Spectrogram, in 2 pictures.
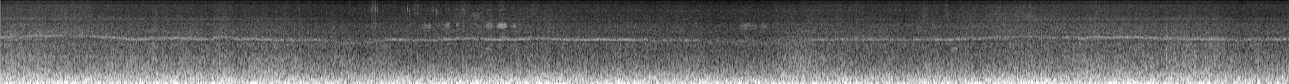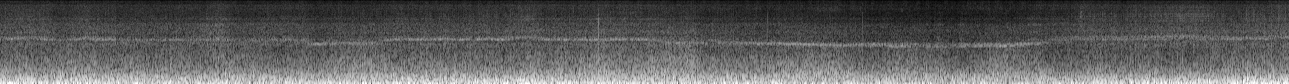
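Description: Airflow rushing over the action camera's microphone in a tandem paraglider flight, a steady loud rush of wind. A thin, high tone runs through it, wandering slowly up and down in pitch and sagging lower near the end.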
